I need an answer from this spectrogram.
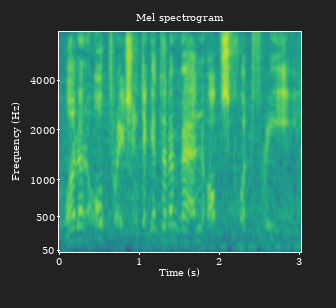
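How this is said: A big, grandiose voice delivers the line. The speaker calls it wrong. "you don't have to do the big, grandiose voice"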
